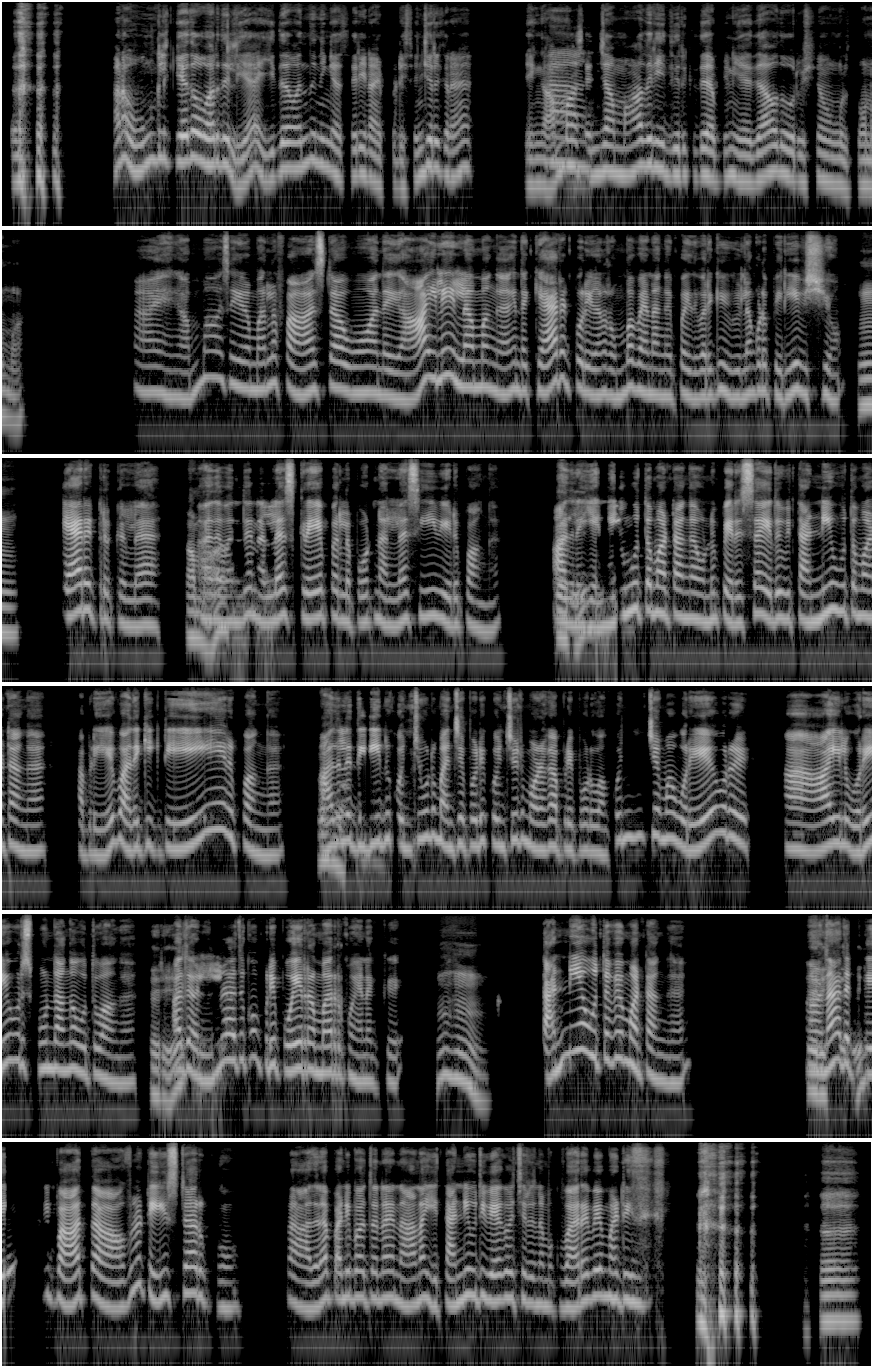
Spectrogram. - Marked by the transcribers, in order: laugh; drawn out: "ஆ"; in English: "ஃபாஸ்ட்டாவும்"; other background noise; in English: "ஸ்க்ரேப்பர்ல"; drawn out: "வதக்கிக்கிட்டே"; in English: "ஆயில்"; in English: "ஸ்பூன்"; "மாதிரி" said as "மாரி"; surprised: "ம்ஹும்"; other noise; surprised: "தண்ணீயே ஊத்தவே மாட்டாங்க"; laugh; chuckle
- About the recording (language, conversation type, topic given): Tamil, podcast, அம்மாவின் குறிப்பிட்ட ஒரு சமையல் குறிப்பை பற்றி சொல்ல முடியுமா?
